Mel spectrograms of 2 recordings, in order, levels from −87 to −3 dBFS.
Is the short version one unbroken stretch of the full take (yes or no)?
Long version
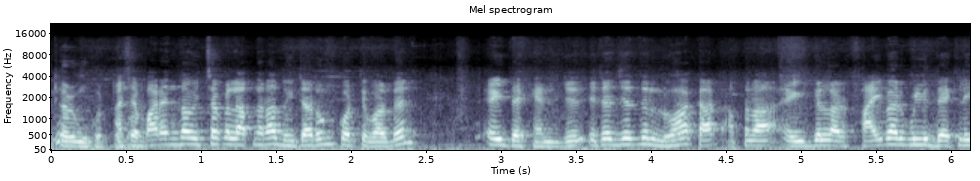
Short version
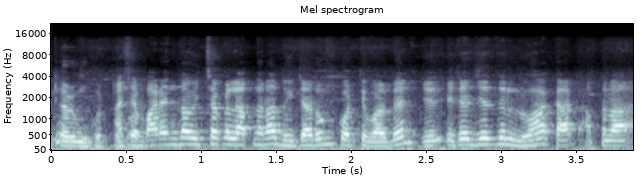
no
